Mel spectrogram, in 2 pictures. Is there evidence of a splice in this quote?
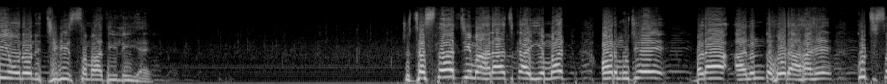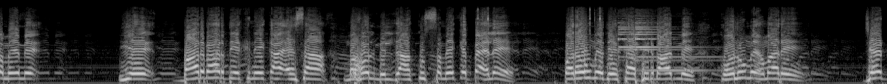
no; 0 cuts

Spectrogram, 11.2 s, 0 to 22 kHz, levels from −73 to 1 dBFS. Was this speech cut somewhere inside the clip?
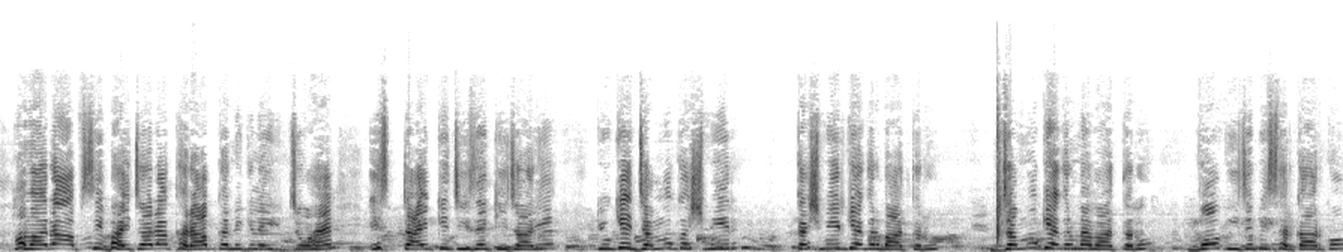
no; 0 cuts

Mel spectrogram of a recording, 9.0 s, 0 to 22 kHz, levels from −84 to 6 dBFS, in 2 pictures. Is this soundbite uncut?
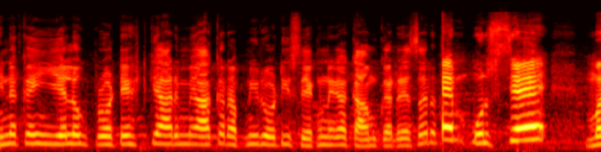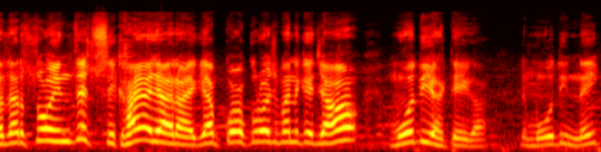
no; 1 cut; at 3.3 s

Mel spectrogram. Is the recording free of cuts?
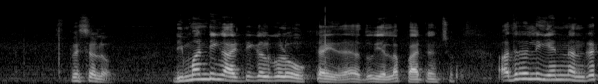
yes; 0 cuts

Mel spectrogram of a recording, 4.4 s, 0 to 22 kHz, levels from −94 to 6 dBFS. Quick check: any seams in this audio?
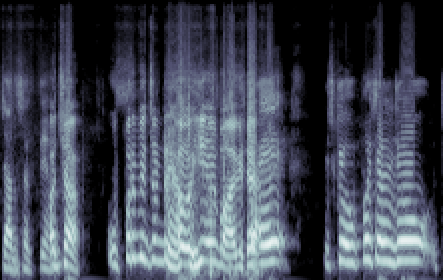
no; 0 cuts

